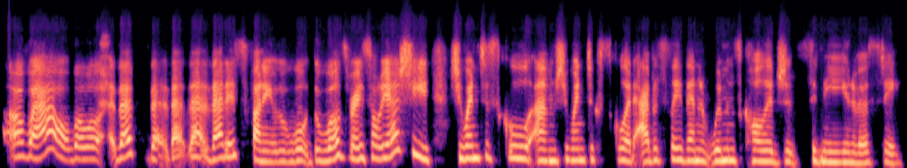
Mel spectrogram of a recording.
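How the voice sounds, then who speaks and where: A woman's voice: medium pitch, fairly quick, hardly any pauses, no echo, lo-fi sound. A woman from France, a company chief executive, answering interview questions with many ums and restarts.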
